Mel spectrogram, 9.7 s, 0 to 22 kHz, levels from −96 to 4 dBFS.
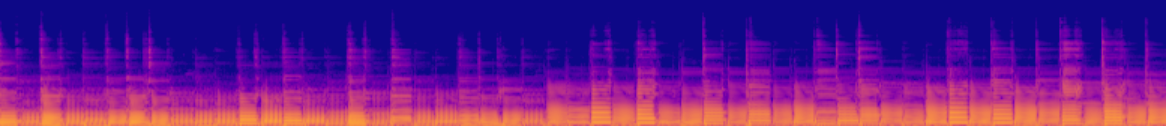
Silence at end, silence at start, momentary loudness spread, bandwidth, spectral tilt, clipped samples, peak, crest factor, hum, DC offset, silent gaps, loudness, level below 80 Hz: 0 s; 0 s; 5 LU; 6 kHz; -11.5 dB/octave; under 0.1%; -8 dBFS; 16 dB; none; under 0.1%; none; -24 LUFS; -32 dBFS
